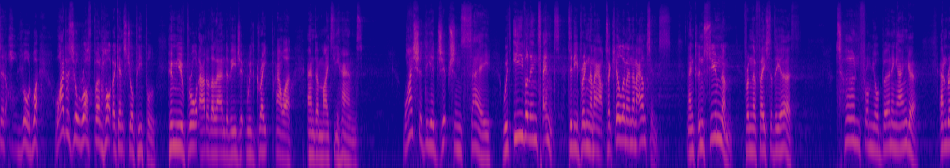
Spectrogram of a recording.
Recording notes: Today’s episode features a keynote message from TGC’s 2023 conference.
